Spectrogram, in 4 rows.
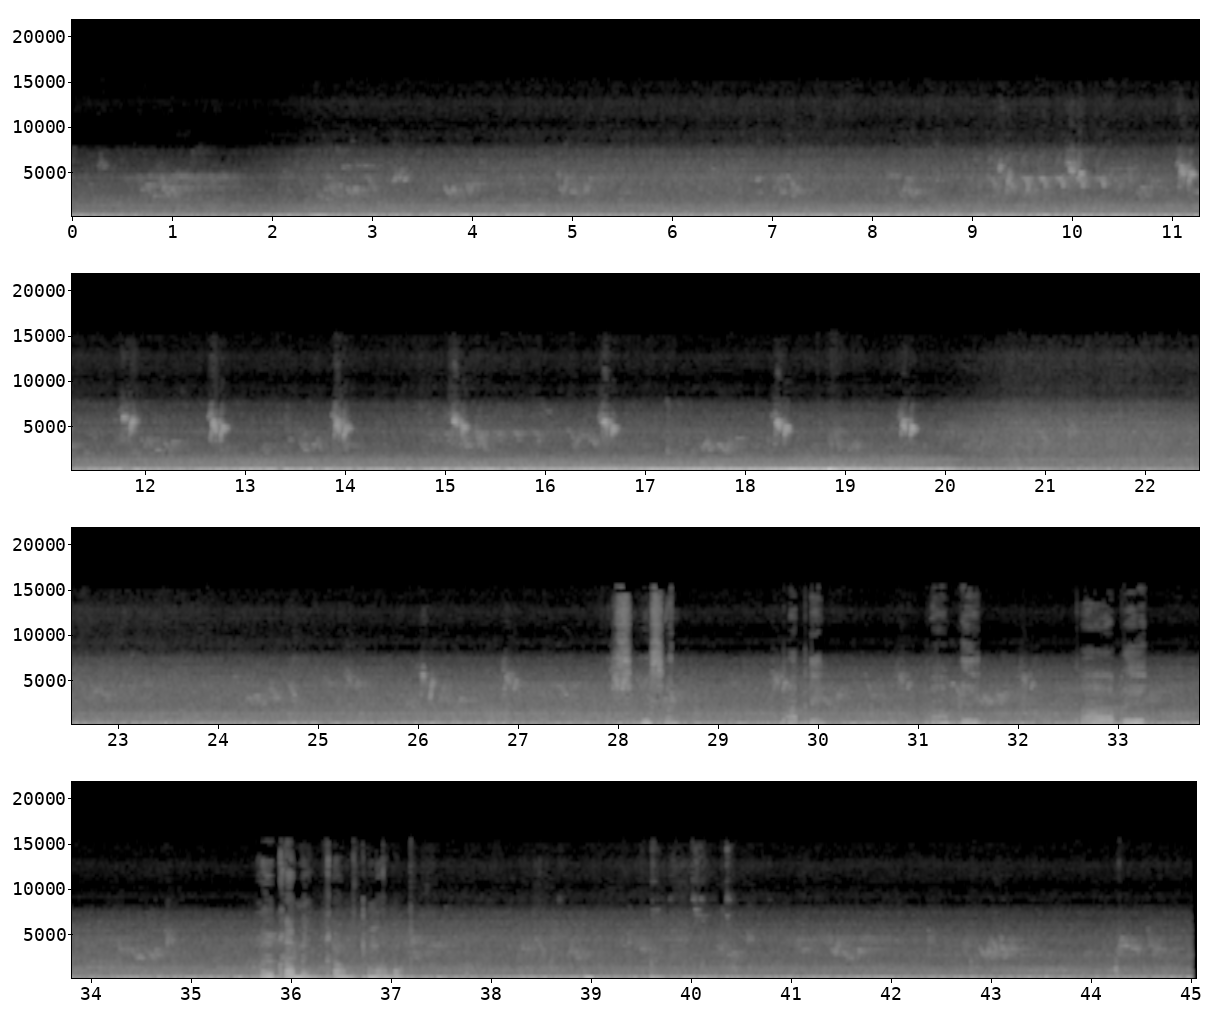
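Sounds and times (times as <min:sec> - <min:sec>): bird chirping: 0:00.0 - 0:01.8, 0:02.4 - 0:05.8, 0:08.2 - 0:14.3, 0:14.9 - 0:20.0, 0:24.2 - 0:28.8, 0:35.7 - 0:45.0
steady low rumble: 0:00.0 - 0:45.0.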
